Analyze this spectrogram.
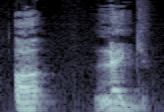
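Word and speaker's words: legs: La tendance contemporaine à prononcer la consonne finale des monosyllabes, out, but, jointe à l'articulation en G de la série, légué, légataire, a abouti à la prononciation actuelle et courante, un leg.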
